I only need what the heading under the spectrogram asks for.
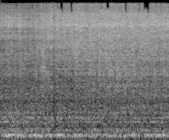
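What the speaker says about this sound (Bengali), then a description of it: "পেঁয়াজটাকে একটু ভেজে নেব" Chopped onions with cumin seeds fry in a little oil for a Bengali pomfret fish curry, giving a steady, loud, continuous sizzling hiss throughout with no voices.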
